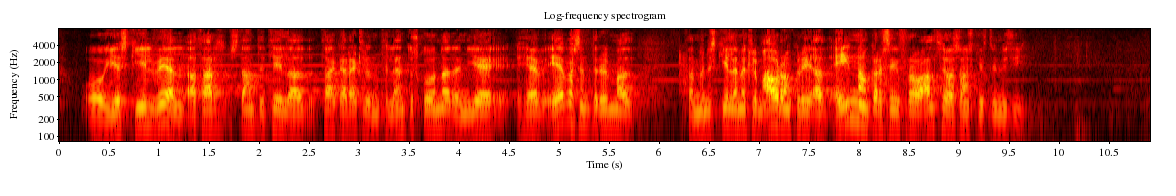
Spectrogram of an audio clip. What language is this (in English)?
Icelandic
